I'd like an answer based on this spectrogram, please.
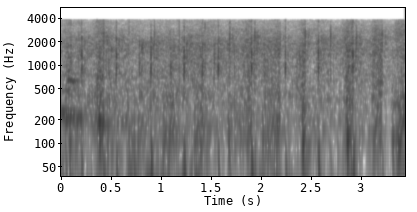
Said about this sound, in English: I think they deserve a round of applause because they represented Barbados.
